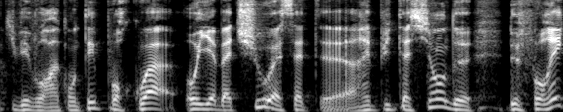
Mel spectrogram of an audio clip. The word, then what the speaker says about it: Hoia Baciu: Une forêt qui a pour nom Hoia Baciu. Voilà pour la prononciation officielle.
